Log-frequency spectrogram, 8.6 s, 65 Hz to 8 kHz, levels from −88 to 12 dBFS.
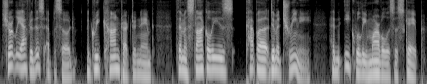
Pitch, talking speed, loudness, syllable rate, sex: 130 Hz, 105 wpm, -17 LUFS, 5.6 syllables/s, male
